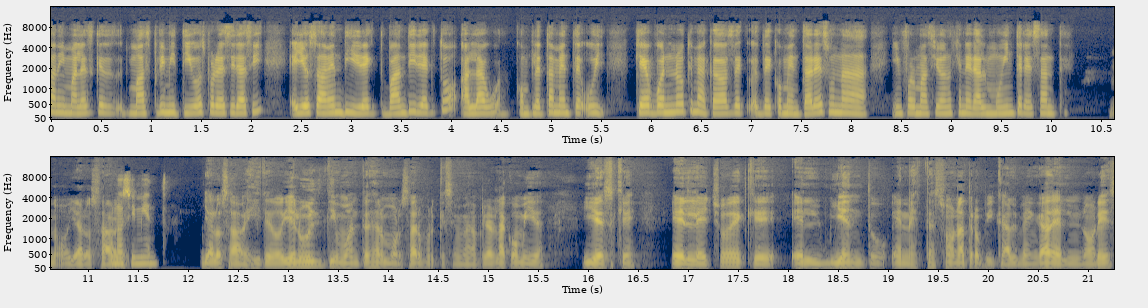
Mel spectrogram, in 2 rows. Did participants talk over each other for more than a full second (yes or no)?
no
